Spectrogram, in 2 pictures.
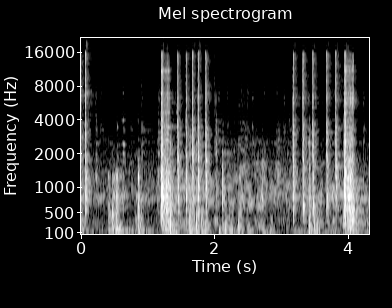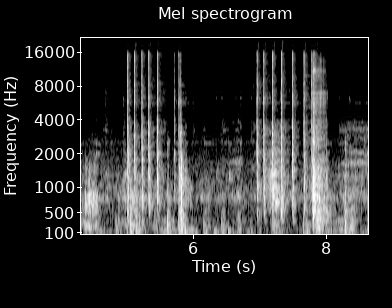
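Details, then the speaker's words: Seth Thomas Sonora clock with balance escapement, being wound: bursts of rapid ratcheting clicks as the mainspring slips instead of catching; the click is suspected to be slipping and needs fixing. "oh I think I have a the mainspring is slipping as I wind it up It's not catching The Click um might be slipping"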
